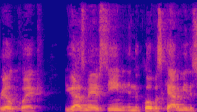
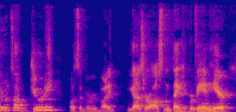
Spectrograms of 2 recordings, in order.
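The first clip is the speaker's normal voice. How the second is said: ordinary delivery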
